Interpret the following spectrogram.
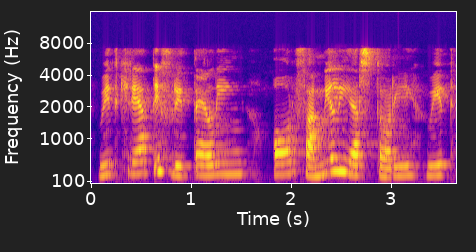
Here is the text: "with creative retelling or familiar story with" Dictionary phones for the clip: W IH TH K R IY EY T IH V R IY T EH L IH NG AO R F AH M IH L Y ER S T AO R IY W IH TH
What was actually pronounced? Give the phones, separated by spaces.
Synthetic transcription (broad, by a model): W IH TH K R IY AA T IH F R IY T EH L IH NG AO R F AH M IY L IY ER S T AO R IY W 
